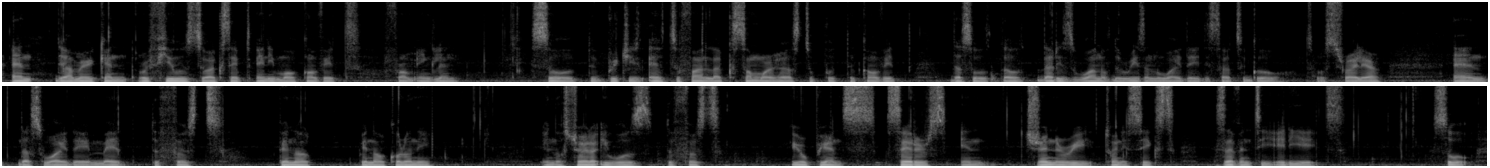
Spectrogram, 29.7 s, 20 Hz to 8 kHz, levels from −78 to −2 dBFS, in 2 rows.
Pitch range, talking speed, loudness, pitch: 80-90 Hz, 125 wpm, -34 LUFS, 85 Hz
